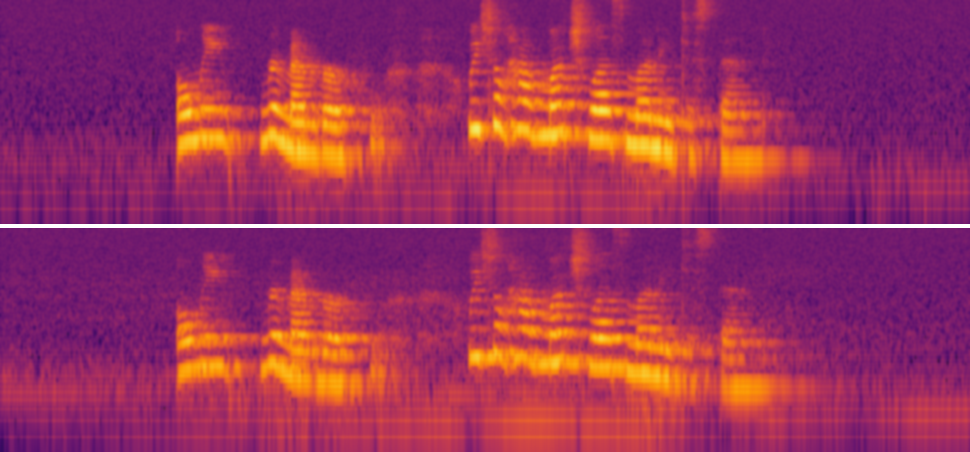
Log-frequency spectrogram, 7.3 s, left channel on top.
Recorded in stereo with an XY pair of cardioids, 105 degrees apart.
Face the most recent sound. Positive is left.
turn(degrees=35)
